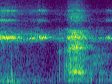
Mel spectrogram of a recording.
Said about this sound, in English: Are you playing cricket noises over... No, that's actually happening. Weird.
